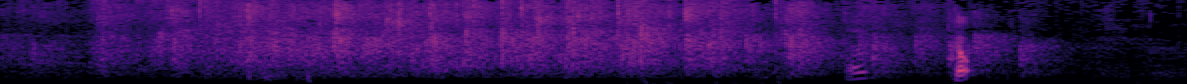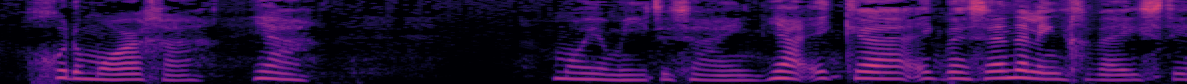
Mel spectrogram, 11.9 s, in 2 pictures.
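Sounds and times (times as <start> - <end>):
audience applause: 0.0 - 5.3
speech: 4.2 - 5.0, 6.2 - 7.6, 8.7 - 11.8.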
